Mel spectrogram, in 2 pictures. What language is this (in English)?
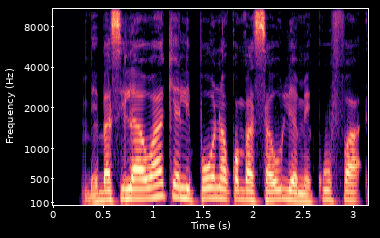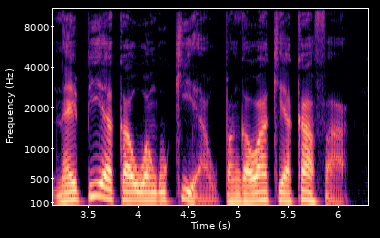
Swahili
